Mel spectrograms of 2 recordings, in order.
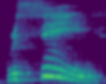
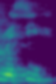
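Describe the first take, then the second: First: The stress is on the second syllable. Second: The stress is on the first syllable. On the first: The speaker calls it right. "when it's a verb, the stress falls on the second syllable" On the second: The speaker calls it wrong. "not receive"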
